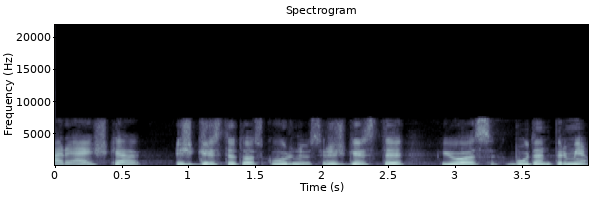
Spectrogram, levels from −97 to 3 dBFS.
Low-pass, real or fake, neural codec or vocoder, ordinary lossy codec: 7.2 kHz; real; none; MP3, 64 kbps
